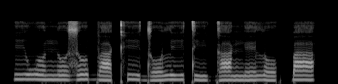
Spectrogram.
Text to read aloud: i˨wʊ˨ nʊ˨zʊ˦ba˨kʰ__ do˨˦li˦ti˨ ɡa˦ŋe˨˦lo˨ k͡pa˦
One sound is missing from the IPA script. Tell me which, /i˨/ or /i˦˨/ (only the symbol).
i˦˨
